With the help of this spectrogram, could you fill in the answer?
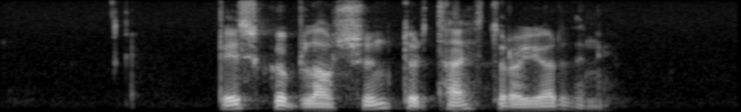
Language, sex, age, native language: Icelandic, male, 30-39, Icelandic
